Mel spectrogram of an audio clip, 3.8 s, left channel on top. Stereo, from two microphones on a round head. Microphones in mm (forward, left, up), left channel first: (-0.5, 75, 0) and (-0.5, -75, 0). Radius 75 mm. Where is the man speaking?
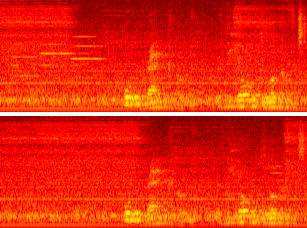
55° left (ahead or behind), 3.5 m; by 3.8 s 35° left (ahead or behind), 4.5 m.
